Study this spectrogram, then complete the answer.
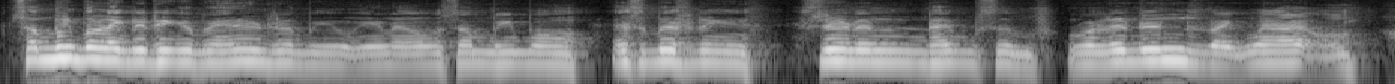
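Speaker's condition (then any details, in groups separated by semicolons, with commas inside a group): Cerebral palsy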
